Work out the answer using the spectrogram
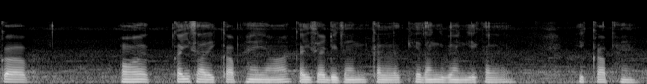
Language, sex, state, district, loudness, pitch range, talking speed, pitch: Hindi, male, Uttar Pradesh, Varanasi, -17 LUFS, 110-115 Hz, 155 wpm, 110 Hz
